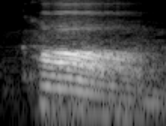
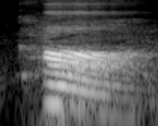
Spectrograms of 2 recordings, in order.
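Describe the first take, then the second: First: The L sound is silent in the word. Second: The same.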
